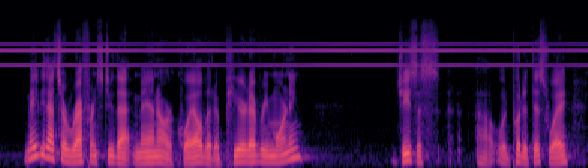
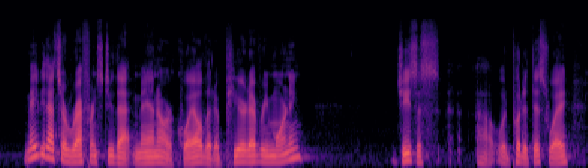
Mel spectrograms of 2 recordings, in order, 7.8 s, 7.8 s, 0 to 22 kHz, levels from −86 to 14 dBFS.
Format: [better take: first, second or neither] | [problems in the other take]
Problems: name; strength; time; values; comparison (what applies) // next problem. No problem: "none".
second | high-pitched whine; noticeable; throughout; 7 kHz, 15 dB below the speech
